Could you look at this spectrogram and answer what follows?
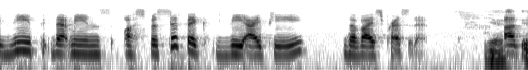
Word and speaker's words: VIP: said a veep but you actually should say a vip and say each letter individually and so vip do you know what that stands for and very important exactly so you have to pronounce vip because when you say veep that is that does mean something in english but veep means the vice president the vice president of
